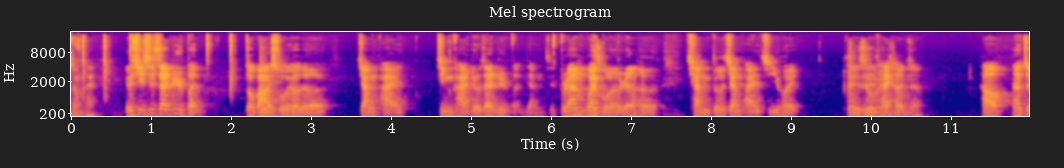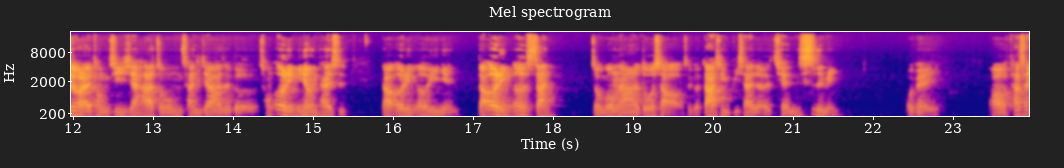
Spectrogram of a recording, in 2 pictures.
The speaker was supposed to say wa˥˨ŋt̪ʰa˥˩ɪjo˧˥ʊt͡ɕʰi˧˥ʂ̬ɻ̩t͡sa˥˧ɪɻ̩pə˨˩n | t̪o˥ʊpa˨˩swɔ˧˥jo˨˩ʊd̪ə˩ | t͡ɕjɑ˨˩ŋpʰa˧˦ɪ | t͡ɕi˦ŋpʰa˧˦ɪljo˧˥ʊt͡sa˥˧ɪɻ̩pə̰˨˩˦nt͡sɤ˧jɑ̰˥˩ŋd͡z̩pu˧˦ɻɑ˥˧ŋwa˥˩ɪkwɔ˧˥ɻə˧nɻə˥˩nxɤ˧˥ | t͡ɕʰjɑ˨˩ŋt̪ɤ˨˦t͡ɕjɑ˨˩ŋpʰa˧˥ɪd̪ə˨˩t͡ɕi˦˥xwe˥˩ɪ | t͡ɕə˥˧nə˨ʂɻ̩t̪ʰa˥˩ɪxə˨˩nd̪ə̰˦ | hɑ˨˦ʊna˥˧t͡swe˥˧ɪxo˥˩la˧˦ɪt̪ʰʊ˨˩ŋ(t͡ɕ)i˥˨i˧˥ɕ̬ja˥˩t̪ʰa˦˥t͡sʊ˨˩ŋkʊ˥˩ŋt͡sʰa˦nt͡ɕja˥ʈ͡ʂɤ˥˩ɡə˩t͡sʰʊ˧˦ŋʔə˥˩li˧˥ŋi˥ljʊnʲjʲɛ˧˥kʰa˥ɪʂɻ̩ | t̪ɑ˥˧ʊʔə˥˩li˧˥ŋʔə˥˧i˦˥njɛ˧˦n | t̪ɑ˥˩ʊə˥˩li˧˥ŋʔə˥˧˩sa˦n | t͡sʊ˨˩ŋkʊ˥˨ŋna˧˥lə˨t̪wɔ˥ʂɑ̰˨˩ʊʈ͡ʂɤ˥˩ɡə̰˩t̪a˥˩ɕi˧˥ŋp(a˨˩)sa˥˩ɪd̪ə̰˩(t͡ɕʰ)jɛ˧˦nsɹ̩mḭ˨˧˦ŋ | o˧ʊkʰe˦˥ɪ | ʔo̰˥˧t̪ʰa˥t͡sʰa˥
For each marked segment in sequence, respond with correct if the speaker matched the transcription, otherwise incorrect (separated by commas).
correct, incorrect, correct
